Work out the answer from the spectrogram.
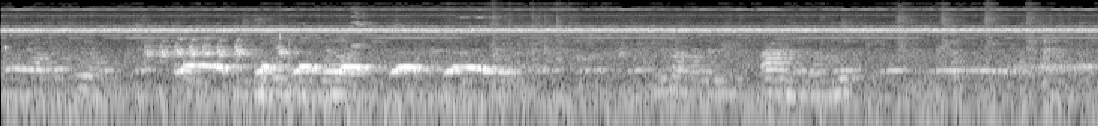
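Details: Zebra dove of the Bangkok type singing: a soft cooing phrase of quick, slightly rising notes, pausing, then repeating. A steady high electrical whine runs throughout, with faint rustling and other background noise.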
